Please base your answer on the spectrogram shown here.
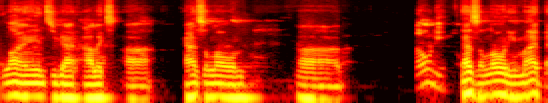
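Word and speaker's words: Anzalone: Azzalone, my bad.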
